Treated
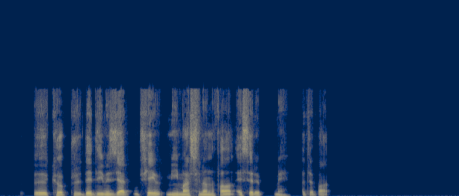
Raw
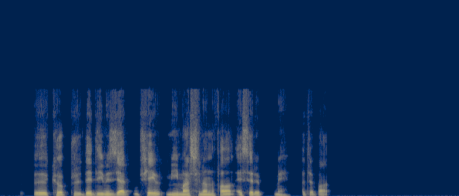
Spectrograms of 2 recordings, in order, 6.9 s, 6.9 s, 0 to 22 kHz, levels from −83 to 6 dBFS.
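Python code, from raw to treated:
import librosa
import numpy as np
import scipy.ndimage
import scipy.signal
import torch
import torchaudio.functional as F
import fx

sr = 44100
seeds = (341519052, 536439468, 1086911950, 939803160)

y = fx.high_shelf_res(x, sr, hz=5800.0, db=10.5, q=1.5)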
